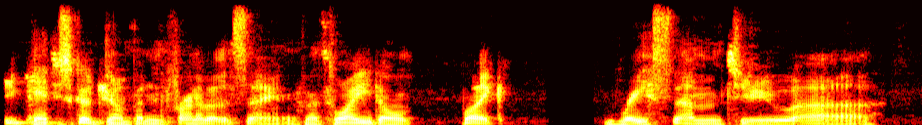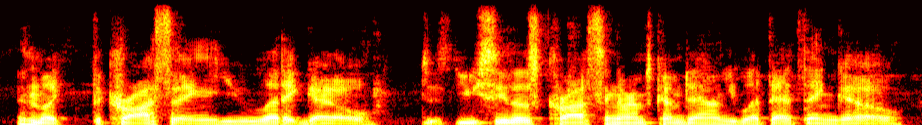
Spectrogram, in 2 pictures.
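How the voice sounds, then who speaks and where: A rambling, chatty man hosts a casual livestream with a low voice. The audio is dry and a bit dull, the stream sound lo-fi. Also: steady tone, brisk, dry recording. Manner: rambling, chatty, self-interrupting. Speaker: livestream host painting a 3D model.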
